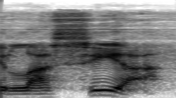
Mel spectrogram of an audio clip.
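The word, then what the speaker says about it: la CIA: around here they say la sia instead of c.i.a huh um nothing strange about it that's how it's pronounced when you read it in spanish it has the feminine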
